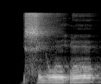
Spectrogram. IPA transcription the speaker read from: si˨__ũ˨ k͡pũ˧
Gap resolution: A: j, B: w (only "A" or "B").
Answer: B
